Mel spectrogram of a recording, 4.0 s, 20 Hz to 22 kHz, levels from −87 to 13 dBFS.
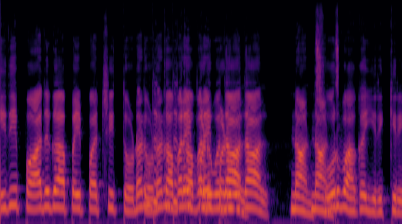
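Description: From 1.44 s to 3.38 s the speech carries a doubled audio track: a second full-band copy runs about a fifth of a second behind and at roughly the same level as the original, so every syllable is heard twice. The likely cause is the signal being captured again through a slower path. Unlike an echo or reverb, the repeat has no decay or room colour, and it cuts in and out abruptly at those two points.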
